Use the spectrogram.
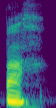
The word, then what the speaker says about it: Bach: als das valisische ja darum würde im valisischen Bach dann eben tatsächlich Bach ausgesprochen Bach ja ja wobei und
